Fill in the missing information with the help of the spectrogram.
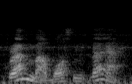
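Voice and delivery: usual speaking voice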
